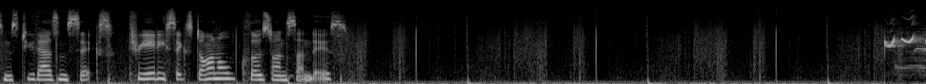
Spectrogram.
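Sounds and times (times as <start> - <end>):
speech: 0.0 - 3.7
low steady hum: 0.0 - 9.2
wood thrush singing: 8.9 - 9.2.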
